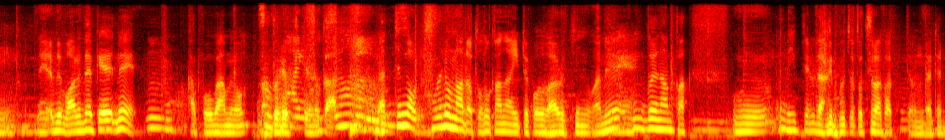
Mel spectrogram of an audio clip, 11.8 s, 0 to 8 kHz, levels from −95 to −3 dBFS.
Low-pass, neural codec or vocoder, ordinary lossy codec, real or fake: 7.2 kHz; codec, 16 kHz, 1 kbps, X-Codec, HuBERT features, trained on general audio; none; fake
